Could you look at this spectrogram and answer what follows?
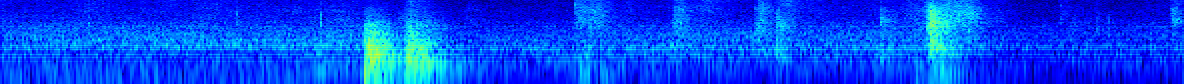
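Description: Knocks and bangs of household handling, like a door or cupboard: two loud knocks close together about two seconds in, a few lighter clicks, and another loud knock a little past the middle.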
